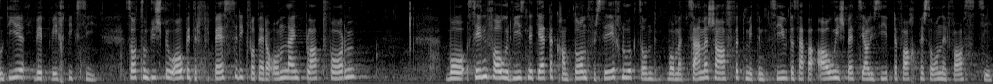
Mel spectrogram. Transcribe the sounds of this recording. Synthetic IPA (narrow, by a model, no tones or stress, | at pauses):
d̥iəʋɪrtʋɪχtiksiː | soːt͡sʊmbiʃpɪːwɔwbɪd̥əɾfəɾb̥ɛsəɾiɡfɔd̥ɛɾəʔɔnlæɪnplɑtfɔrm | ʋosɪnfɔlːəɾʋiːsnɪd̥jɛd̥əkʰɑnt̪oːnføɾsɪχluəktsɔnd̪ənʋɔmət͡sæməʃɑfətmɪtːəmt͡siːld̥ɑsæb̥əʔɑlːiʃpɛt͡siɑlisiːərtəfɑχpʰɛɾsoːnəɛɾfɑstsi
